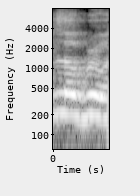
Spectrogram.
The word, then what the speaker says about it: LeRoux: the name is this my real name is laru that's my real last name spelled the same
